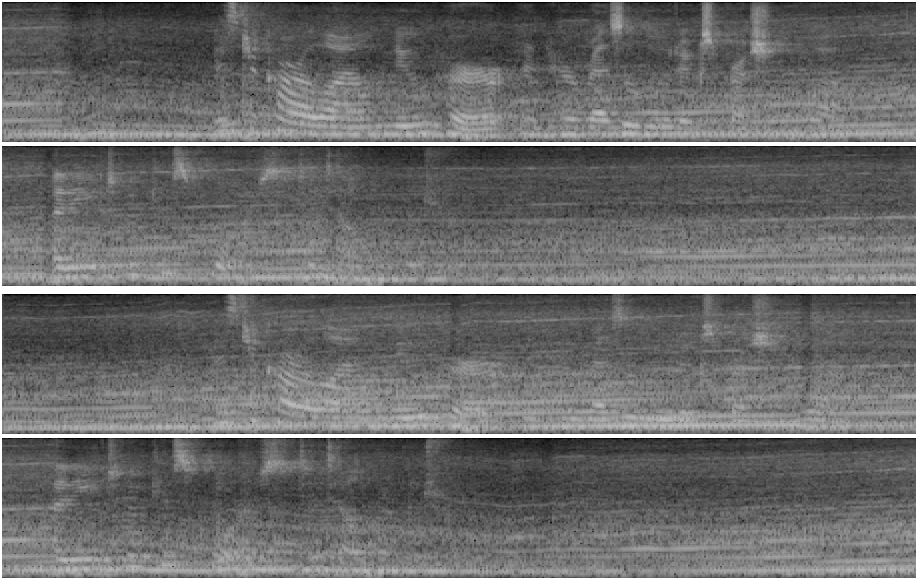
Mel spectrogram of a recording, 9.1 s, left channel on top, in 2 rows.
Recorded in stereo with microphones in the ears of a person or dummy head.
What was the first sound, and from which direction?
A woman speaking, 20° left (ahead or behind).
